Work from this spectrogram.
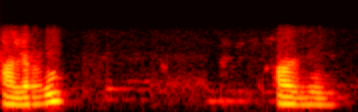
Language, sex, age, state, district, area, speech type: Nepali, male, 18-30, West Bengal, Darjeeling, rural, conversation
